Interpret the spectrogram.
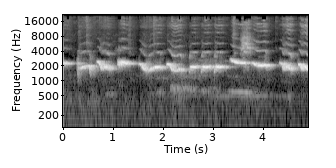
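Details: Rufous-bellied thrush at Piedade delivering a continuous run of rich, fluting whistled notes, each slurred phrase shifting up or down in pitch, with faint higher overtones and occasional soft background chirps.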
